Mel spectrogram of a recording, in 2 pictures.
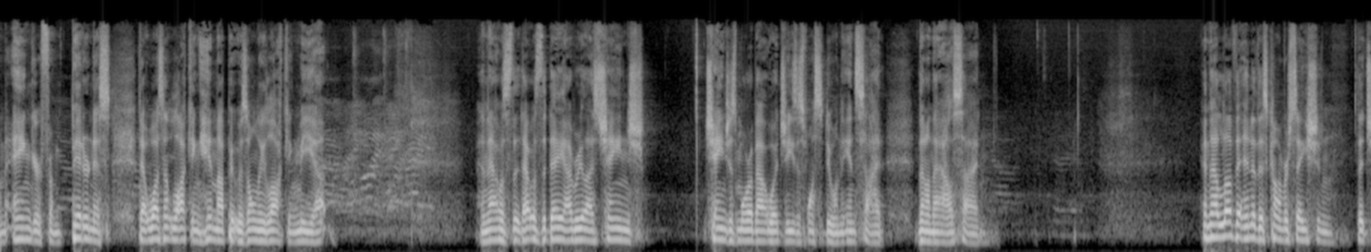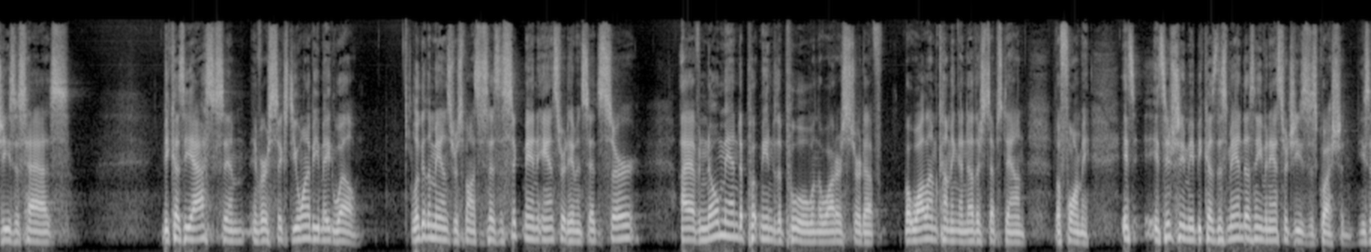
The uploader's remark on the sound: Here is a special edition of the podcast, recorded live from Summer Camp 2021 at Faith Heights.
